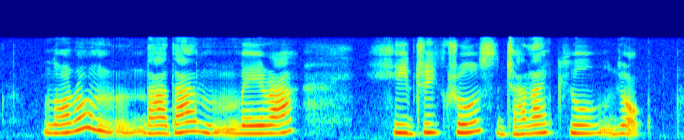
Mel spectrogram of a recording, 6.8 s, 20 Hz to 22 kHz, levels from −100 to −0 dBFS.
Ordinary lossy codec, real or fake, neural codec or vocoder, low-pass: none; real; none; 7.2 kHz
